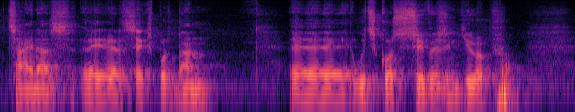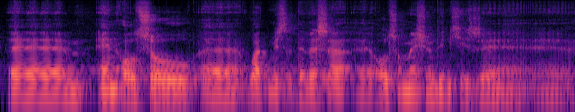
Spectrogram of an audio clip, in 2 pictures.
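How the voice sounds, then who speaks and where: A man moderating a conference panel, framing a question to a speaker with frequent ums and hesitations. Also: fairly low pitch.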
